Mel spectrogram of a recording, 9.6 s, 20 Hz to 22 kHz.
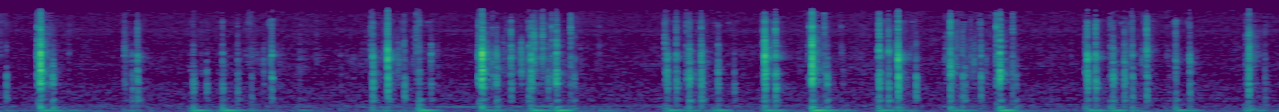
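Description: Both hands type with fingertips on a GMMK Pro 75% mechanical keyboard with an aluminum case, plastic keycaps and linear switches. The keystrokes come in quick, uneven bursts, each a short, deep thock with a bright clack on top that dies away almost instantly.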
